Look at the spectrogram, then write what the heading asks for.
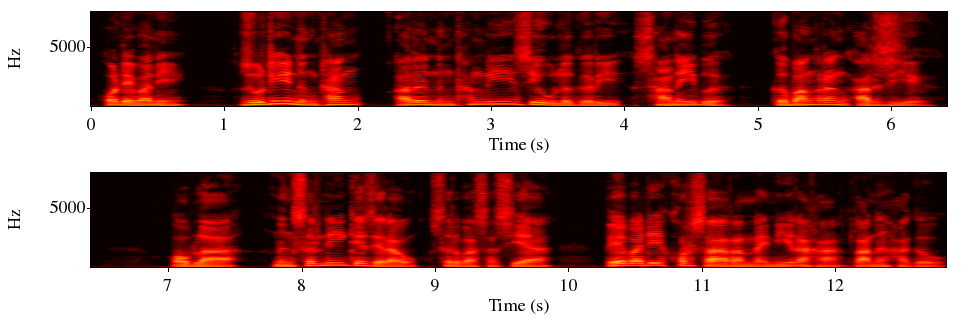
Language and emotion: Bodo, neutral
